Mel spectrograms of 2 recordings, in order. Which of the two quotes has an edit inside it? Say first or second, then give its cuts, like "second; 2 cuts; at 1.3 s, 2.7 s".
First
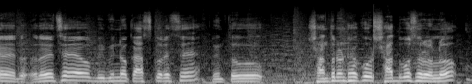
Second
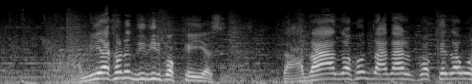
first; 2 cuts; at 2.0 s, 3.7 s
